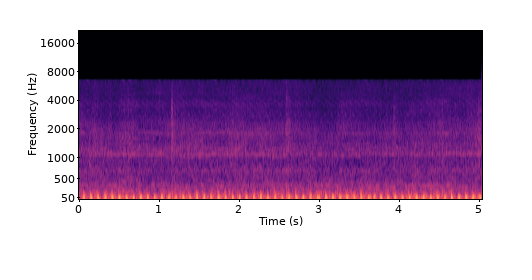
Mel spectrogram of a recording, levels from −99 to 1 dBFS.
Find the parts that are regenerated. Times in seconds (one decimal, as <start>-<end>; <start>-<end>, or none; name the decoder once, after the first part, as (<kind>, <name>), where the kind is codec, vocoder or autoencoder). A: 0.0-5.0 (codec, SNAC)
